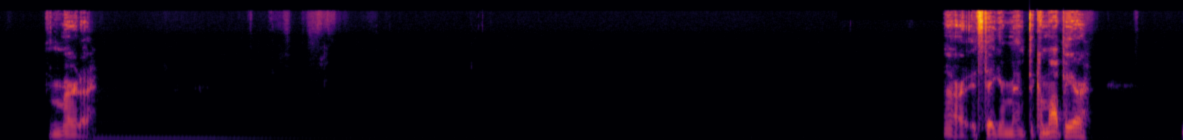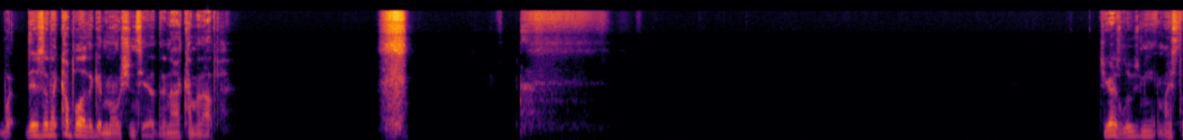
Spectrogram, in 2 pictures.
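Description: A man speaks calmly and close into a microphone, in short bursts with long pauses.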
